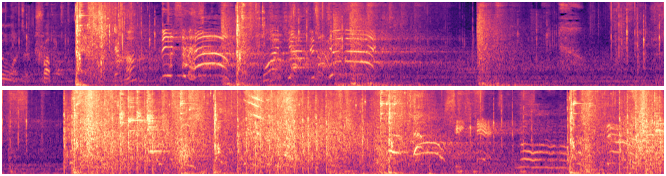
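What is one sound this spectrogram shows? A bowstring twangs as arrows are shot.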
